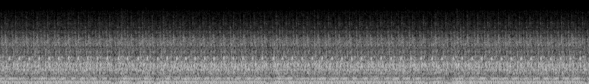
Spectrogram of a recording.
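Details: Two-stroke outboard that had sat unused, run on water after a new fuel injector was fitted: a loud, steady drone with an even low beat and no misses. It runs smoothly, though a leak was later found under a valve.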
